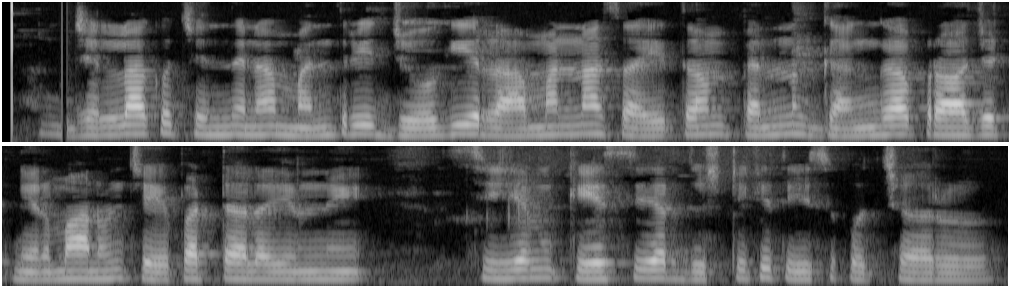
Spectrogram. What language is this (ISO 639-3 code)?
tel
